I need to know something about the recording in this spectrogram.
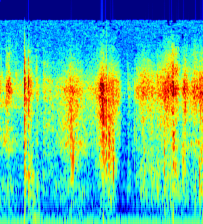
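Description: Cardboard model packaging being handled close to the microphone: rustling and scraping, loudest about a second in, with a few light knocks.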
